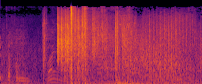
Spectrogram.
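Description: Rapid gunfire bursts close by.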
